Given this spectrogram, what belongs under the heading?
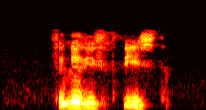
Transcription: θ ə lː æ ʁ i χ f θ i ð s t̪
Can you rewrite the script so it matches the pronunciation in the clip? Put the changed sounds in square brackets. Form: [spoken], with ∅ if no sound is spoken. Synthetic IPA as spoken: θ ə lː æ [ð] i [θ] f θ i [∅] s t̪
